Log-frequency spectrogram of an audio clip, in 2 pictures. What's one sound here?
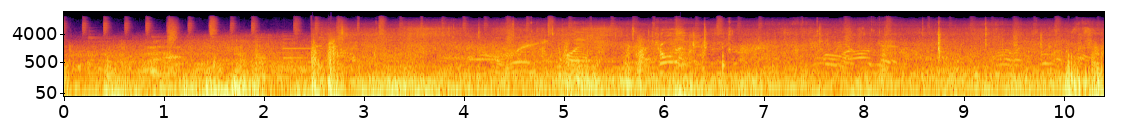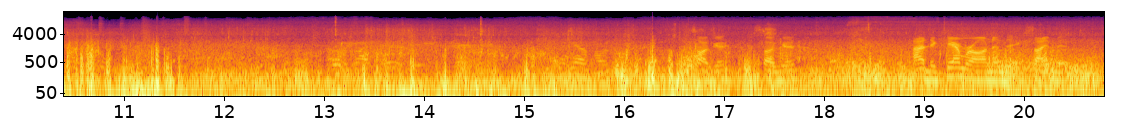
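Waves slap against a boat's hull.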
